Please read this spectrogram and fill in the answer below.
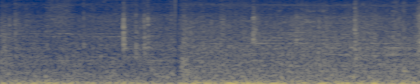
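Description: Car heard from inside the cabin: a steady low rumble of engine and road noise.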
